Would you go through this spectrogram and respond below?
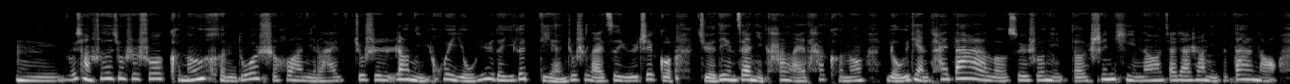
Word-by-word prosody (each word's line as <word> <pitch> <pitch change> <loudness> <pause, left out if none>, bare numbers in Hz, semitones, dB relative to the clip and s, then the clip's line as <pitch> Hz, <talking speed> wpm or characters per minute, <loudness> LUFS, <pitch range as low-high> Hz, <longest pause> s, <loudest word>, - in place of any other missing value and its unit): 嗯， 175 -3 +1
我 - - -3
想 255 -4 +5
说 260 +7 -1
的 275 - +3
就 270 0 0
是 255 -1 -3
说， 260 +1 -1
可 220 -5 -2
能 210 +8 +6
很 195 - -2
多 245 +10 0
时 190 - -1
候 195 +3 -6
啊， 185 -2 -1
你 160 -3 -5
来 155 +3 -5
就 215 - -3
是 210 -3 -1
让 235 -2 +3
你 155 -5 0
会 240 -3 -2
犹 160 -2 -1
豫 250 +5 +2
的 200 -4 0
一 185 - -1
个 255 +3 -1
点， 150 -8 -2
就 210 +9 -2
是 215 - -2
来 155 -5 0
自 180 +4 0
于 165 0 -1
这 235 +6 0
个 175 -5 +1 0.2
决 160 -3 +1
定 210 0 +3
在 215 0 +5
你 185 -6 +3
看 200 +6 -3
来， 155 -4 -2
它 230 - -7
可 175 - -8
能 175 +4 -2 0.2
有 165 -2 +1
一 - - +3
点 205 -7 +1
太 240 +7 -2
大 260 -3 +4
了， 160 -2 -4
所 195 +1 0
以 - - 0
说 195 +1 -2
你 190 -4 +1
的 165 +1 -4
身 235 +8 +3
体 200 -7 -2
呢， 180 +2 -1
再 195 -1 -2
加 195 -1 +1
上 200 -1 +1
你 155 - -4
的 175 +1 -13
大 225 +3 -1
脑， 200 -2 +1
195 Hz, 300 characters per minute, -24 LUFS, 170-225 Hz, 0.2 s, 能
